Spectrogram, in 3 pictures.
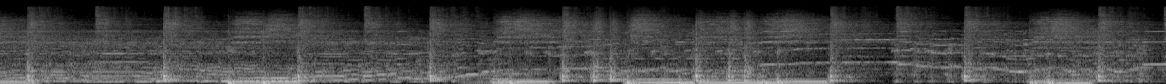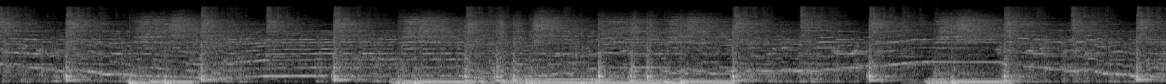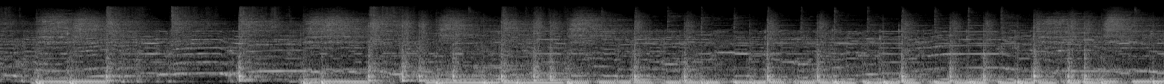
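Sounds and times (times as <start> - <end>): bass line: 0.0 - 0.5, 2.3 - 3.1, 4.8 - 8.4, 10.3 - 11.0, 13.0 - 13.7, 15.6 - 19.1, 20.8 - 21.9, 23.7 - 24.4, 26.4 - 34.9
drum kit: 0.0 - 34.9
electric guitar bending notes: 0.0 - 34.9.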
